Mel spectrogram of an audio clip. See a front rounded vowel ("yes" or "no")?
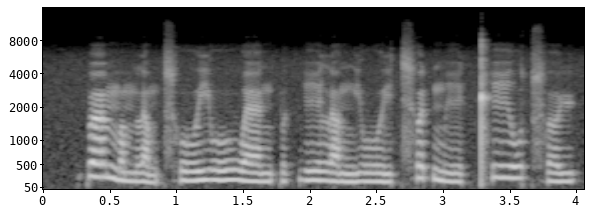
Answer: yes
